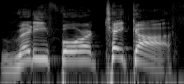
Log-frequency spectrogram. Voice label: "READY FOR TAKEOFF", SPOKEN; Techno Trance Essentials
